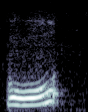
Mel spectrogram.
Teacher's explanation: But when 不 is followed by another fourth tone, like 谢, the tone changes to the second tone, 不. Alright, 不谢 instead of 不谢.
